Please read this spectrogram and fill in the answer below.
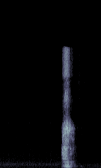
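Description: A single short, sharp burst of breath noise from a person a little over a second in, with near silence around it.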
